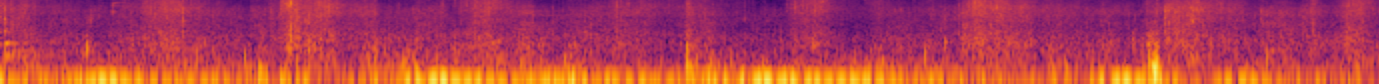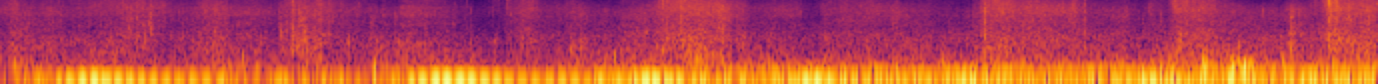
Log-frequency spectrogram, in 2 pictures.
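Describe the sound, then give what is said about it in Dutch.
Steady footsteps of people walking through a valley crunch along an outdoor path at a walking pace, with a soft breezy rustle of surroundings underneath and no voices. “Maar eerst lopen we nog een stukje door het dal.”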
